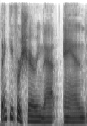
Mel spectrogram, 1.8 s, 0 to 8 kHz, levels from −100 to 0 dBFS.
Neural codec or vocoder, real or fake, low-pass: codec, 16 kHz, 1 kbps, X-Codec, HuBERT features, trained on LibriSpeech; fake; 7.2 kHz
